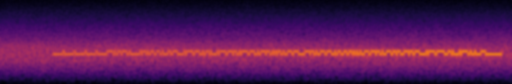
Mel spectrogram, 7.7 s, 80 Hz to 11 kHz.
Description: RTTY (45.45 baud, 170 Hz shift), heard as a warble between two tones, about 1360 Hz centre, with radio static, fading and a narrow filter. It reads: DIUMENGE EN SAM ANIRA AL METGE.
